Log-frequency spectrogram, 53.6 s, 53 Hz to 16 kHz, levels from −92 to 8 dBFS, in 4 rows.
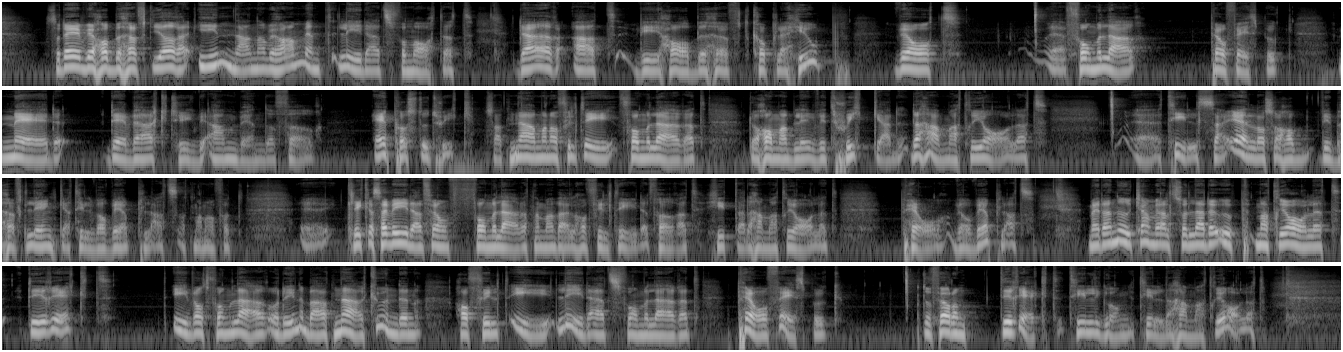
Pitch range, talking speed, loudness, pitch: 140-170 Hz, 130 wpm, -28 LUFS, 155 Hz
